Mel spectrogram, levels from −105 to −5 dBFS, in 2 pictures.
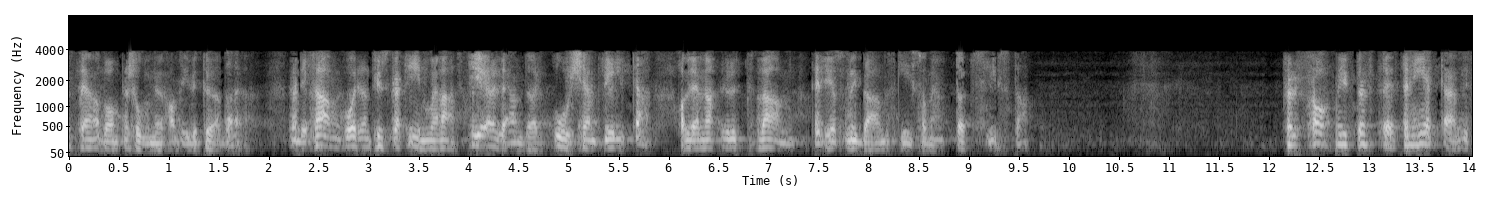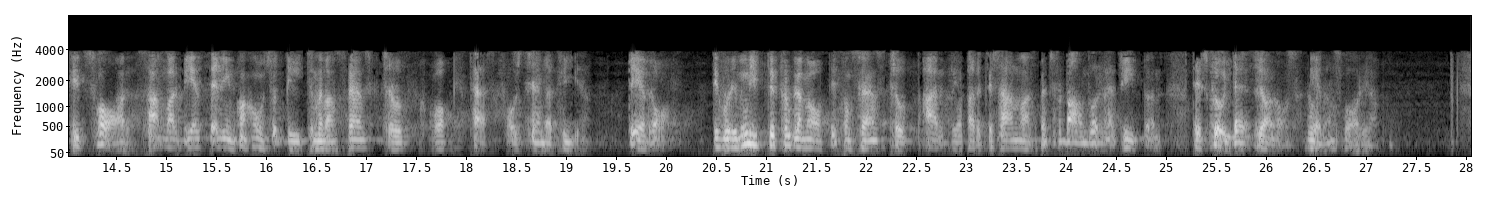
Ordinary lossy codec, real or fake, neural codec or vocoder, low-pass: AAC, 16 kbps; fake; codec, 24 kHz, 1.5 kbps, HILCodec; 7.2 kHz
